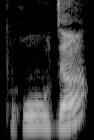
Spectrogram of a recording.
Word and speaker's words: Brüder: يبقى der Brüder Brüder. قلد بقى النطق، هنا البايشبيلة دي تفضل تقلد فيها.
